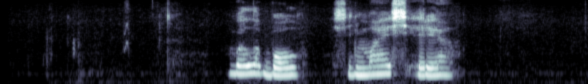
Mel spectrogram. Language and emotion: Russian, neutral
